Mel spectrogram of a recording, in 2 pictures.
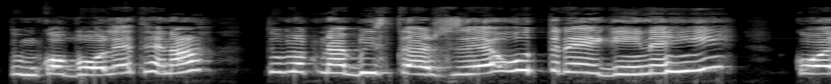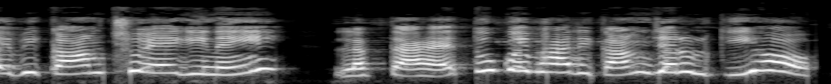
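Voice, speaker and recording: A woman's voice: extremely high pitch, expressive, unhurried, dry recording, clean studio sound, full character voice. A woman voicing a nagging, taunting middle-aged mother-in-law in a cartoon story. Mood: accusing. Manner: sharp, taunting, complaining.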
